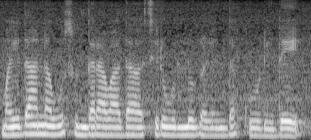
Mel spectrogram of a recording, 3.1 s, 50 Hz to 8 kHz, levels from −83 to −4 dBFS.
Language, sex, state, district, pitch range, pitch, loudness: Kannada, female, Karnataka, Bangalore, 155-170 Hz, 165 Hz, -15 LUFS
